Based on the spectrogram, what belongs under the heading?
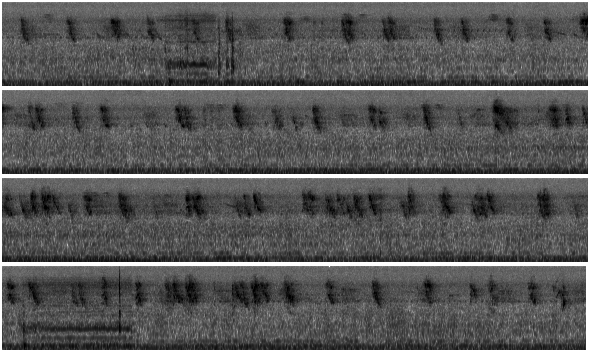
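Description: Small birds chirping: a continuous stream of short, high-pitched chirps, a few each second, irregularly spaced.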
